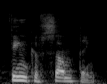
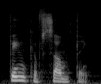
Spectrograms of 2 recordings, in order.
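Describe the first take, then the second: The two takes are said the same way.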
